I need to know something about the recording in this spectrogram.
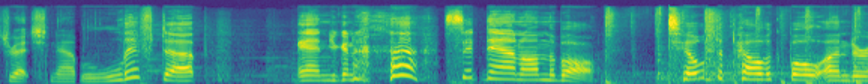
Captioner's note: laughs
